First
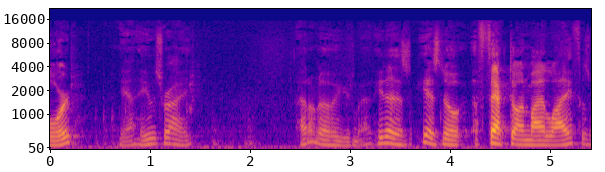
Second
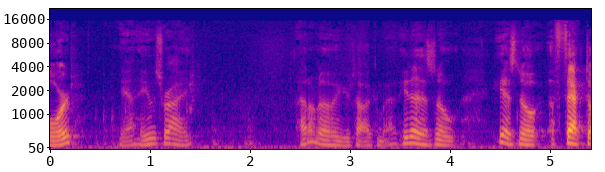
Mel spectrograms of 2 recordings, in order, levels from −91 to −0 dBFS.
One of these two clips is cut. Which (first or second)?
first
